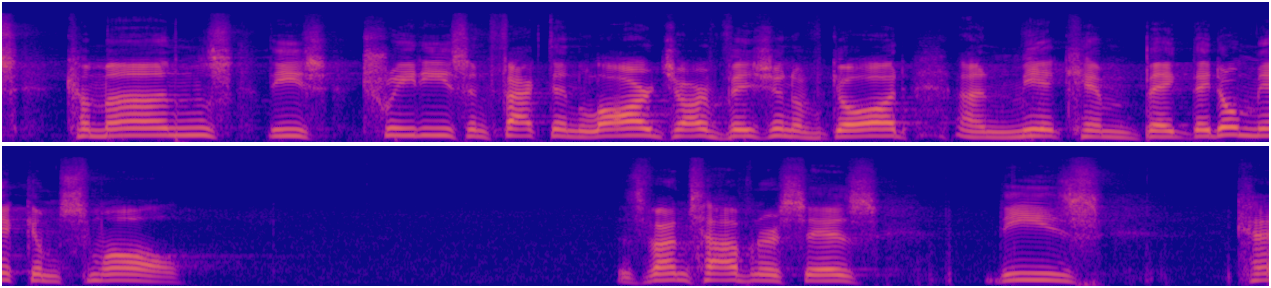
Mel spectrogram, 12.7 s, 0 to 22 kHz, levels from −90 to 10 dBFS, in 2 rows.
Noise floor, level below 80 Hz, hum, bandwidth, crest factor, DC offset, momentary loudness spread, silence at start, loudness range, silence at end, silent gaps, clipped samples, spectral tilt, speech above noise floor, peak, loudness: -75 dBFS; -76 dBFS; none; 15.5 kHz; 22 dB; under 0.1%; 10 LU; 0 s; 7 LU; 0 s; none; under 0.1%; -4.5 dB/octave; 43 dB; -12 dBFS; -32 LUFS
